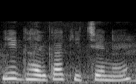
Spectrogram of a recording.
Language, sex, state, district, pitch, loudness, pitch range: Hindi, female, West Bengal, Alipurduar, 230 Hz, -15 LUFS, 215-240 Hz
